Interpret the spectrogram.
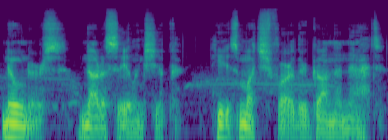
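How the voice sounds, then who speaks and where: Older asylum doctor, patronizing and calm, very low, gravelly tone, played by a male narrator. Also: moderate pace, full character voice.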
